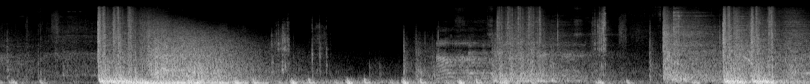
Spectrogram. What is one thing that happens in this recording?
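A shotgun fires with a loud boom that echoes away.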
